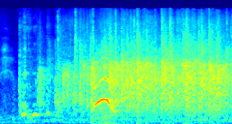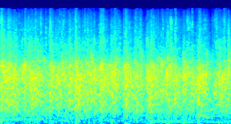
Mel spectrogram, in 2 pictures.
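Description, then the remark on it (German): Audience applause for two graphic designers on stage swells in after a brief moment and holds steady: dense, continuous clapping from many hands, loud and sustained for several seconds, with a short voiced sound near the start. “Ja, großer Applaus!”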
